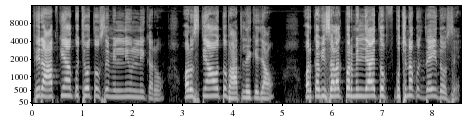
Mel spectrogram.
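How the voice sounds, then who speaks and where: A woman preacher, a Jain nun, giving a devotional sermon with a folksy, humorous touch. Her voice is gravelly, yet full and smooth, and it is heard dry and close. She builds her points in rhythmic, exhorting lists. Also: high voice, normal speed, dry recording. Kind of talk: devotional sermon with folk stories.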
